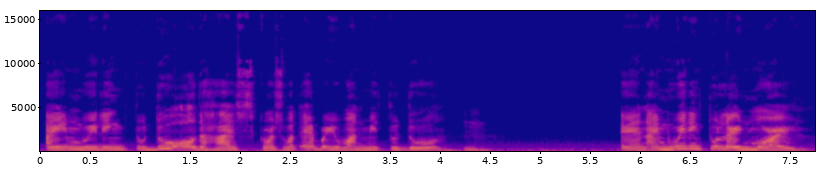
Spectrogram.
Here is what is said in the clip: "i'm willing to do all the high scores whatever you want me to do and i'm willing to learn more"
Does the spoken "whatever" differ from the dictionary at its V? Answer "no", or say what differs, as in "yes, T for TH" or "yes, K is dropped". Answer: yes, B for V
